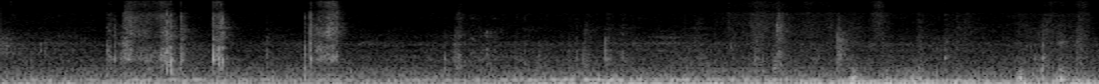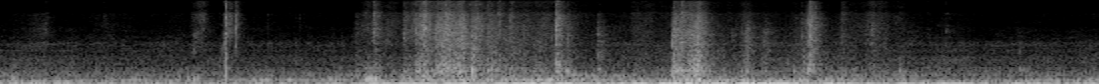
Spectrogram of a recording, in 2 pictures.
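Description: Close-miked eating: chewing French fries, with scattered wet clicks and rustles of handling food over a steady low rumble. Louder crunchy, rustling bursts come about ten and eleven seconds in.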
